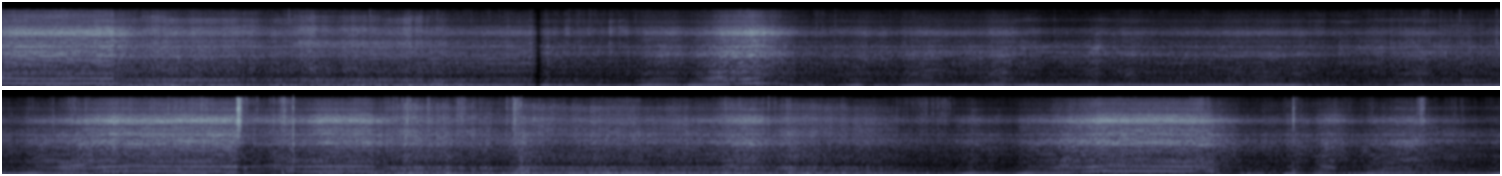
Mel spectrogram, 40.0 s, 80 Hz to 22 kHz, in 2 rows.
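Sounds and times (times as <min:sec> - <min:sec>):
snowmobile engine revving: 0:00.0 - 0:39.9.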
